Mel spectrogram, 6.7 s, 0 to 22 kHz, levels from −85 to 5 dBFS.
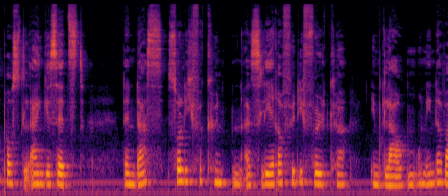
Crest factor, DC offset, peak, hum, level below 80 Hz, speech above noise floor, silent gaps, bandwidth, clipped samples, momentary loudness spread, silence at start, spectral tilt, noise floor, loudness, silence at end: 18 dB; under 0.1%; -4 dBFS; none; -50 dBFS; 22 dB; none; over 20 kHz; under 0.1%; 11 LU; 0 s; -5 dB/octave; -44 dBFS; -22 LUFS; 0 s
